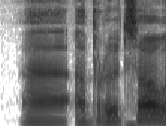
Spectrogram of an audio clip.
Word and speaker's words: Abruzzo: So my grandparents are from the provinces are Marche and Abruzzo, which are they're kind of neighboring provinces.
